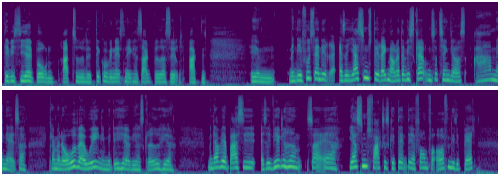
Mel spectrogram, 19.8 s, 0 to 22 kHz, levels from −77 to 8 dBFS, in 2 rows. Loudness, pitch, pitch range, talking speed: -27 LUFS, 195 Hz, 170-230 Hz, 220 wpm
